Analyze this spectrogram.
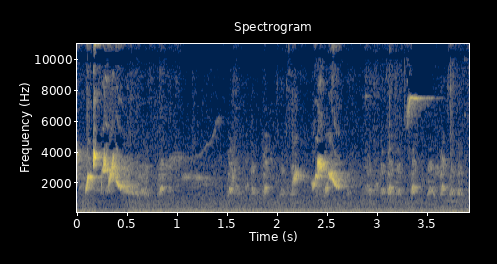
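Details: Red-whiskered bulbuls, three kept birds singing against each other, a counted-phrase master song style: bright warbled phrases rising and falling near the start and again after two seconds, with faint chatter between.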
